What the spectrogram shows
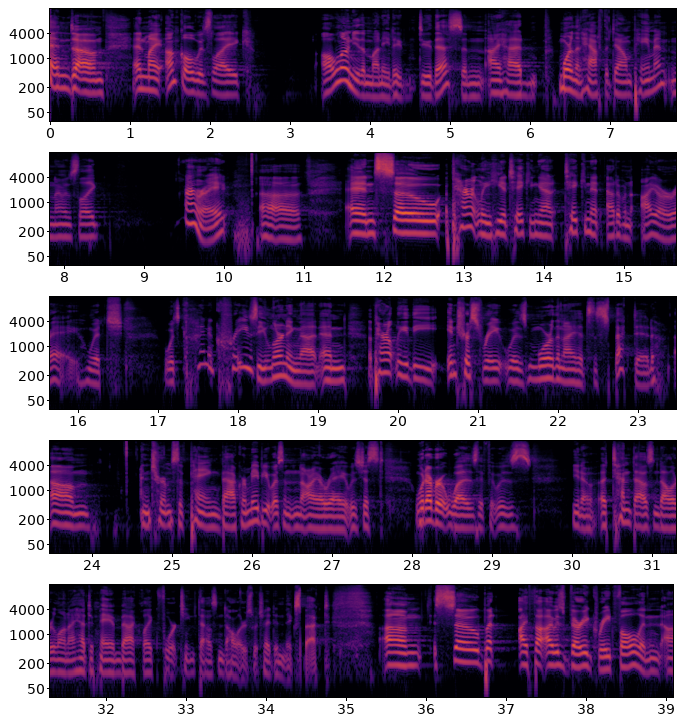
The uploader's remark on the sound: These stories were told and recorded in front of a live audience on July 31st, 2018 at Wellfleet Preservation Hall in Cape Cod, Massachusetts.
